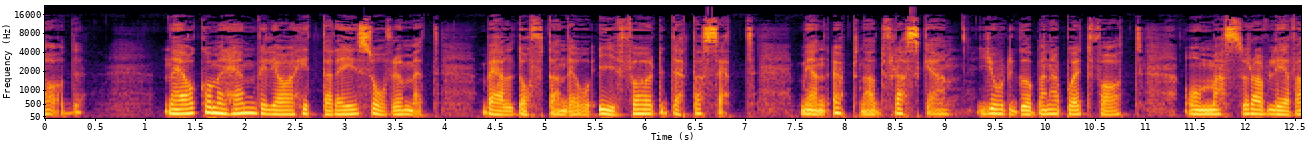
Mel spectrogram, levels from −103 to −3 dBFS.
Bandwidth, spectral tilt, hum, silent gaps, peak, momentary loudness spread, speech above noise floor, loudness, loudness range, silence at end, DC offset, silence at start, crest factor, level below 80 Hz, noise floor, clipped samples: 15.5 kHz; -5 dB/octave; none; none; 0 dBFS; 15 LU; 33 dB; -13 LUFS; 3 LU; 0 s; under 0.1%; 0 s; 14 dB; -44 dBFS; -46 dBFS; under 0.1%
